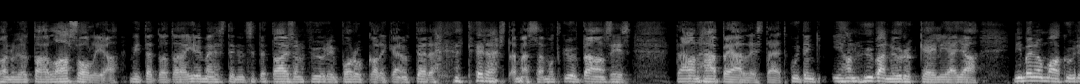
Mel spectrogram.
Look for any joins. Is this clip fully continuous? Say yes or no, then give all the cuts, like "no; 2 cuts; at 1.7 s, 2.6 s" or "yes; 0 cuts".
no; 2 cuts; at 1.2 s, 8.2 s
